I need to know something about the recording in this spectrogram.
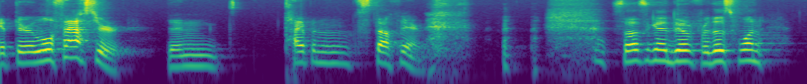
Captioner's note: chuckles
